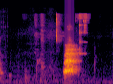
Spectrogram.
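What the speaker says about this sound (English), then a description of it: "He's a good dog." A dog gives one loud, close bark, with a few faint yips and small noises around it in an otherwise quiet indoor space.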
